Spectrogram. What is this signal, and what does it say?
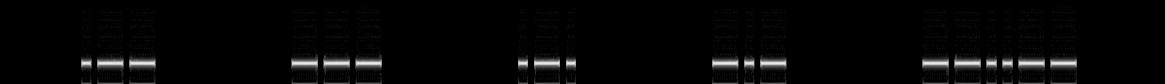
Morse code, heard as a keyed tone, about 15 wpm, spaced as for 5 wpm, 1000 Hz. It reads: WORK,
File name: qotdfiles / 5wpm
